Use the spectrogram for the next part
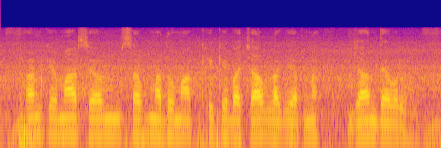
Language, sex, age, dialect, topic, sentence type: Magahi, male, 18-24, Central/Standard, agriculture, statement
